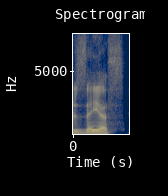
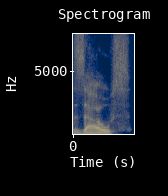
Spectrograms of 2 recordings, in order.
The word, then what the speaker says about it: Zaius: see Chris Redfield says his name is pronounced dr. Zaius not Zeus Ziya Zaius is a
